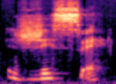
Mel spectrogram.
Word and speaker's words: j'essaie: However, when you want the je form, the Y disappears because we don't need that sound. So we're just going to have j'essaie. J'essaie just with an E, which is silent.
